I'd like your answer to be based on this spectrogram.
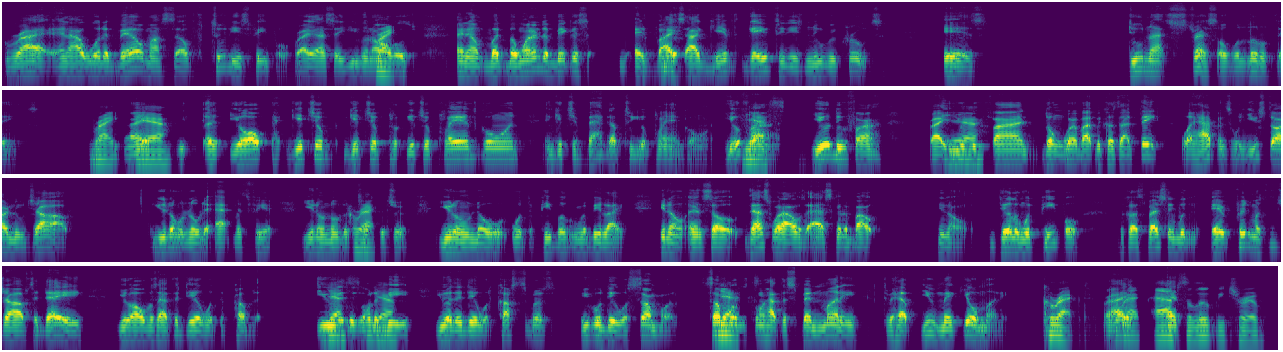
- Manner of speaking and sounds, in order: throat clearing
- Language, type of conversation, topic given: English, podcast, What helps someone succeed and feel comfortable when starting a new job?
